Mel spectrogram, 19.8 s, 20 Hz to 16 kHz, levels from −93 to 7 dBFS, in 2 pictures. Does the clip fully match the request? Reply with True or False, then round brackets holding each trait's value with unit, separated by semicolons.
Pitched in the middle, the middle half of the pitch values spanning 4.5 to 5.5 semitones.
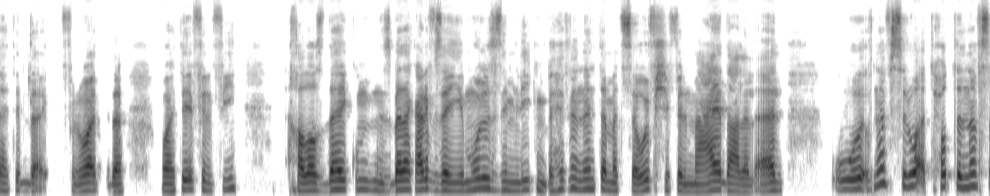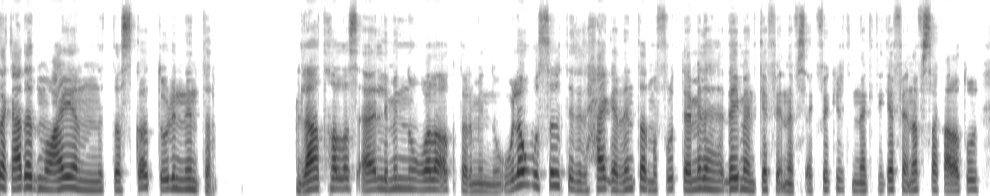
False (165 Hz; 3.6 semitones)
